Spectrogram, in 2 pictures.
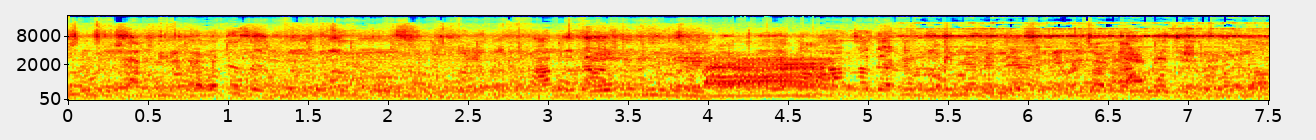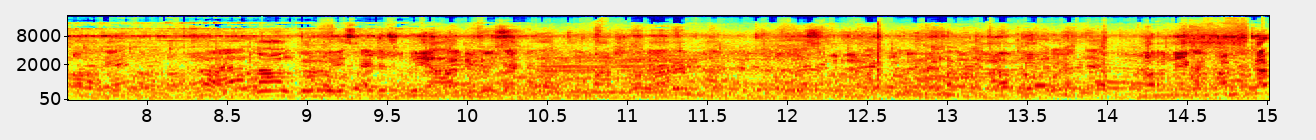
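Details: Heifers offered for Qurbani Eid at a cattle market in Kazipur, Sirajganj, Bangladesh, on 1 June 2025. A single low, drawn-out moo sounds near the middle, surrounded by steady crowd chatter and people talking throughout.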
